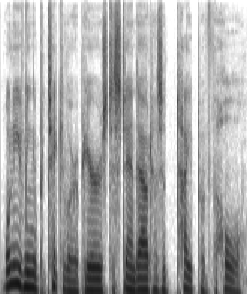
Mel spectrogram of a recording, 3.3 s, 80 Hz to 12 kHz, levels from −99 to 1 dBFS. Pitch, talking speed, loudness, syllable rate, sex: 135 Hz, 255 wpm, -16 LUFS, 7.4 syllables/s, male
